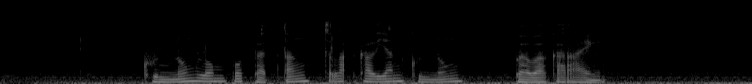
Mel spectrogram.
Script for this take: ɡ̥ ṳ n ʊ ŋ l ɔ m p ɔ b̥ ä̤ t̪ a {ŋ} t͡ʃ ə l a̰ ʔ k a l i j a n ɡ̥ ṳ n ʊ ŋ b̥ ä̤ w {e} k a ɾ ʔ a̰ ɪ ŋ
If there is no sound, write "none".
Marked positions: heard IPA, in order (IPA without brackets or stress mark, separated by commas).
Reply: ŋ, a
